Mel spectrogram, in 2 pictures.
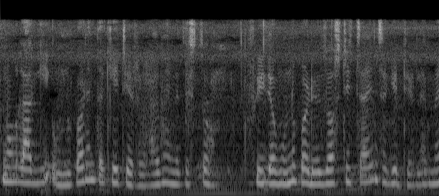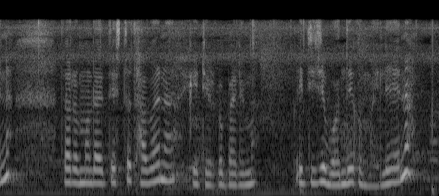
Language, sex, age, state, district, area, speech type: Nepali, male, 18-30, West Bengal, Kalimpong, rural, spontaneous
